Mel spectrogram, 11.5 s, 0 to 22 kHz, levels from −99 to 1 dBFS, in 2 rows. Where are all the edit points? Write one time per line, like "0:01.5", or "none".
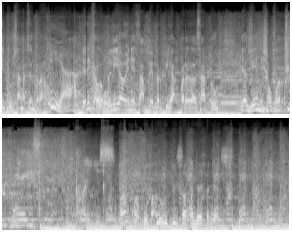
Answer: none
